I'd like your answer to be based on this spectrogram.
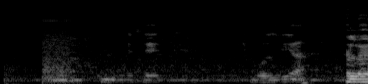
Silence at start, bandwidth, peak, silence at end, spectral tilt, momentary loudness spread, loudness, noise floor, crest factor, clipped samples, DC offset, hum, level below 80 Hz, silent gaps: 0.05 s; 16.5 kHz; -16 dBFS; 0 s; -6.5 dB/octave; 17 LU; -43 LUFS; -59 dBFS; 24 dB; under 0.1%; under 0.1%; none; -64 dBFS; none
